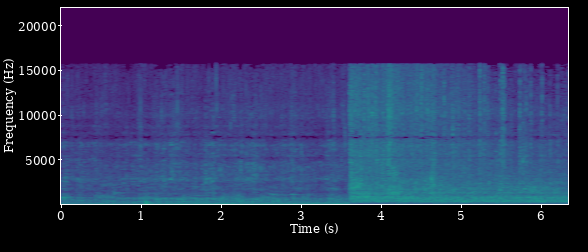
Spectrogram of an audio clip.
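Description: A ladle scraping faintly in a steel saucepan of halwa mixture over a low hum. About three and a half seconds in, water poured from a small pot into the hot pan starts a loud, sudden hissing and sputtering.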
